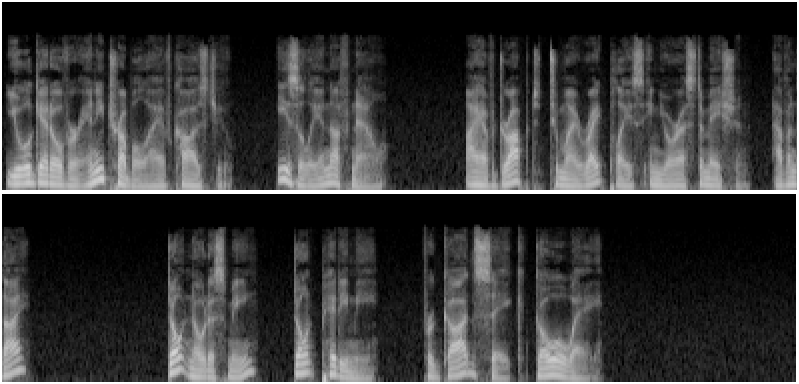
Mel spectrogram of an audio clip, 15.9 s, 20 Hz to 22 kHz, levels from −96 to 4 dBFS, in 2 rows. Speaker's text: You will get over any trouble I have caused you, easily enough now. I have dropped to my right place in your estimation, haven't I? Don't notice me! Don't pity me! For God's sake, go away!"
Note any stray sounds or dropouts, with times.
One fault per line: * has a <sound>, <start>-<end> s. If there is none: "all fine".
all fine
